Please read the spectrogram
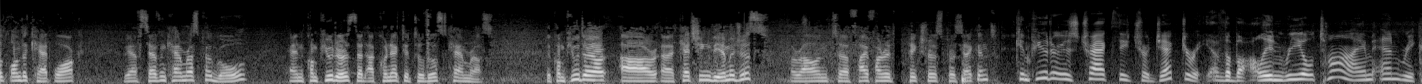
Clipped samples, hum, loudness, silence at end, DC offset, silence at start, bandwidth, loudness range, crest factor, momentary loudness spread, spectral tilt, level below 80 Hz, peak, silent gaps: under 0.1%; none; -18 LUFS; 0 s; under 0.1%; 0 s; 13.5 kHz; 4 LU; 16 dB; 10 LU; -6.5 dB/octave; -48 dBFS; -2 dBFS; none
